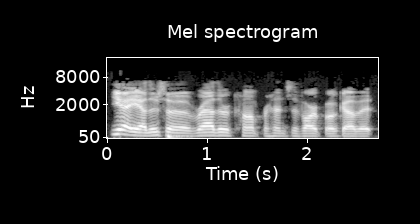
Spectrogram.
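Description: A man's voice: mid-range voice, a little fast, pushed and bright, dry recording, lo-fi sound. A man in a casual podcast discussion of manga, rambling a little as he thinks aloud. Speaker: podcast co-host.

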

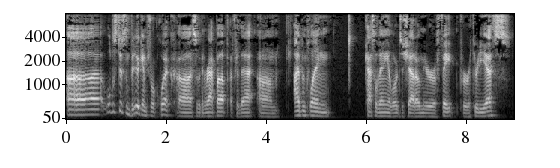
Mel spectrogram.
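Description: A man's voice: lowish voice, animated, normal speed, bright, forceful tone. A man in his thirties hosting a casual podcast, explaining things in an informal way. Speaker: podcast host.

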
